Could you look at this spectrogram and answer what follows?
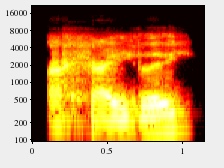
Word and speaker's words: Acheilidh: Apparently, it's pronounced Achele, Achele, or something like that.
